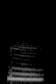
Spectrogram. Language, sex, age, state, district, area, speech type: Kannada, female, 45-60, Karnataka, Tumkur, rural, conversation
